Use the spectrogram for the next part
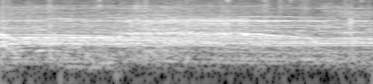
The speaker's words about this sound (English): Her election night watch party was at the Park Hotel on Madison's Capitol Square, and when the race was called, the crowd erupted.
